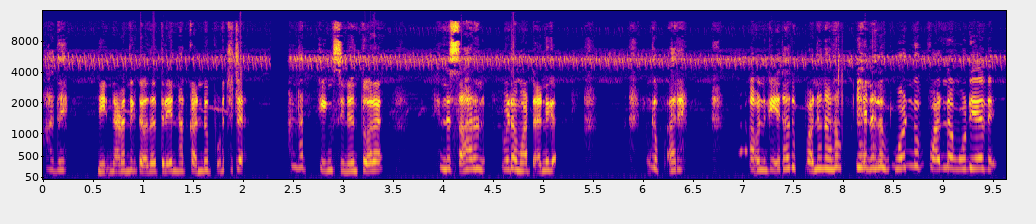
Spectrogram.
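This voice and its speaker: A man's voice: high-pitched, fairly quick, pauses often, fairly bright tone, a little hiss or hum. An actor playing a sorrowful, guilt-ridden older father who talks heavily and breaks into sobs. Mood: grave. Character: grieving older father, guilt-ridden protector of his girl. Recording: dull lo-fi audio.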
